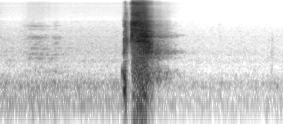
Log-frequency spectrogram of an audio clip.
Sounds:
Sneeze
